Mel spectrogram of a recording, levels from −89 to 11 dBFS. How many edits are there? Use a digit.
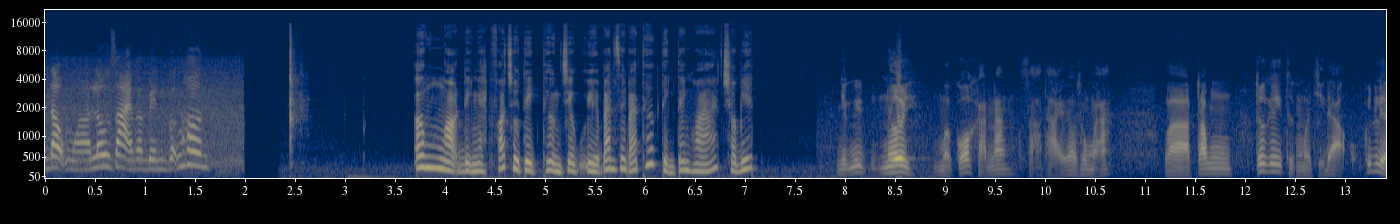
4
